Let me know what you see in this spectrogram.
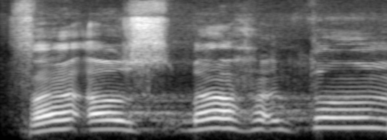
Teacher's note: mim fa asbahtum, kata habis mim ada ba itu dibaca namanya ikhfa syafawi. Ikhfa syafawi berarti ditahan, didengungkan. Fa asbahtum, nah itu satu alif mendengungnya itu.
